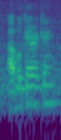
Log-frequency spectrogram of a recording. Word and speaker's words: Albuquerque: Albuquerque?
